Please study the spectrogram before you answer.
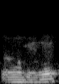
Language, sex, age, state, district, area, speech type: Tamil, male, 18-30, Tamil Nadu, Cuddalore, urban, conversation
